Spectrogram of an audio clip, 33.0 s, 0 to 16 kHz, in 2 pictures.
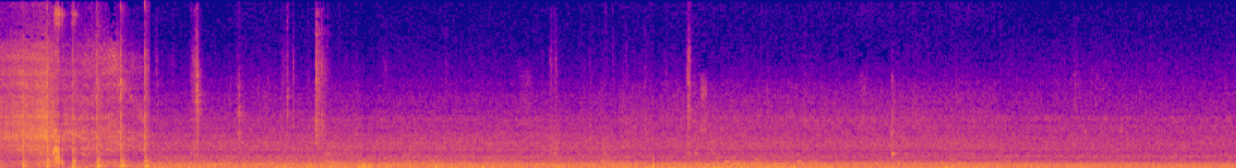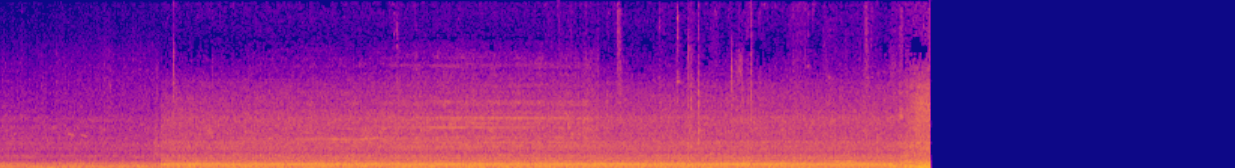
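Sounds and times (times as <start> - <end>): mechanical hum with whine: 0.0 - 28.9.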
